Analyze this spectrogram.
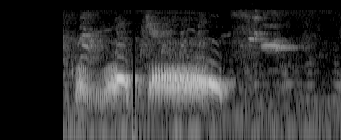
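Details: Spotted dove song meant to lure other doves into singing. Stuttered short coos run into a long, level, hoarse coo lasting about half a second. A faint higher bird note follows.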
